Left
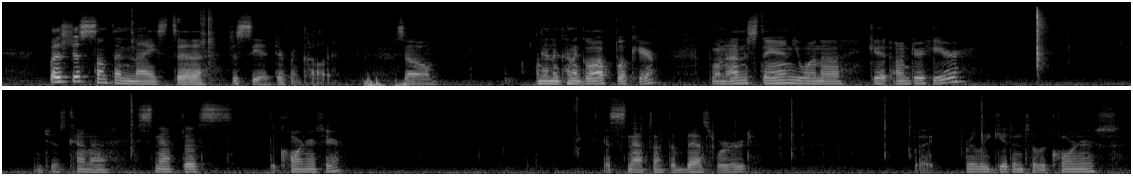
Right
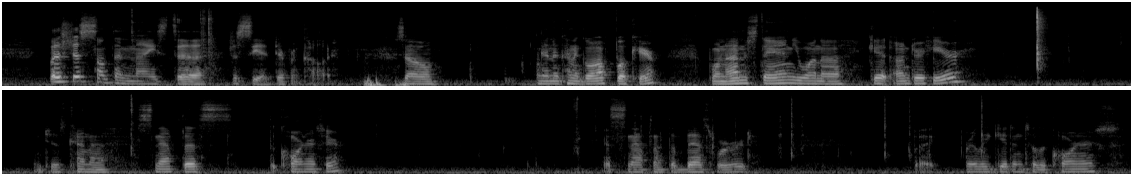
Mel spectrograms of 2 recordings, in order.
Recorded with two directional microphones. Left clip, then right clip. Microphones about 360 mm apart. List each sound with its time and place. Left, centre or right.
0.0 s speech: centre
11.6 s speech: centre
17.0 s speech: centre
20.3 s speech: centre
